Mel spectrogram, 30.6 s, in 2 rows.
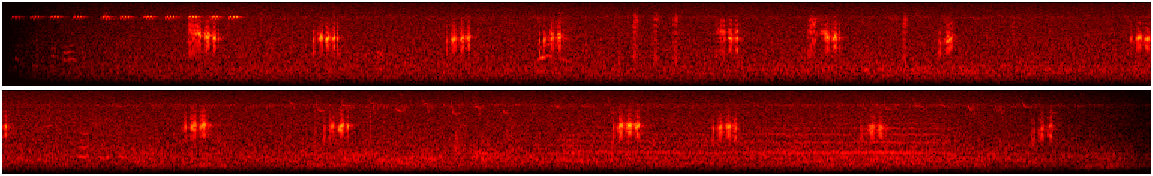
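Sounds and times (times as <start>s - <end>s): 
Common nightingale croaking calls: 2.2s - 3.2s, 4.2s - 4.6s, 5.9s - 6.4s, 7.2s - 7.6s, 8.4s - 9.9s, 10.7s - 13.1s, 15.0s - 15.5s, 17.7s - 18.3s, 19.2s - 20.7s, 21.3s - 29.8s.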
